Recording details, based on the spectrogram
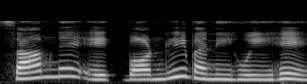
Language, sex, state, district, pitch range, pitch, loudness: Hindi, female, Madhya Pradesh, Bhopal, 225-290 Hz, 240 Hz, -17 LUFS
